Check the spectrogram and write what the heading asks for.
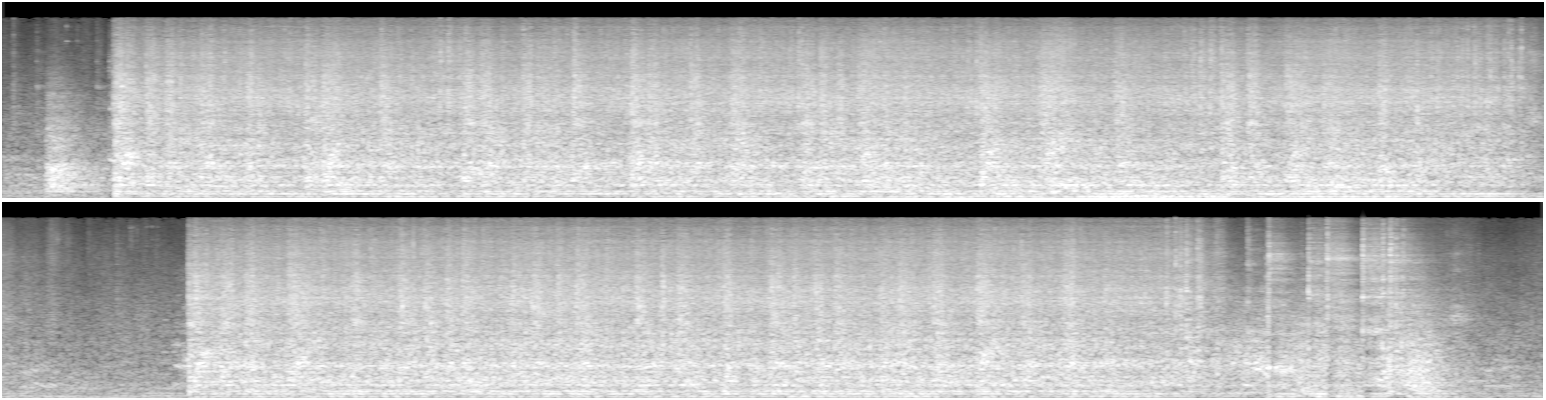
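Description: Hasti sewing machine stitching at a steady speed, the needle and feed clattering evenly over a low running hum. It stops for about two seconds midway, runs again, then slows in stutters and stops near the end.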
